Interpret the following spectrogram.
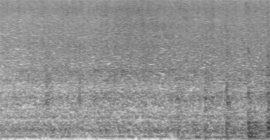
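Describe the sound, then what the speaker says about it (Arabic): Washed rice sautés in oil in a pot, a loud continuous hissing sizzle up close with faint stirring scrapes, no voice over it. "هديله بقى تسويحه معايا كويسه"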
